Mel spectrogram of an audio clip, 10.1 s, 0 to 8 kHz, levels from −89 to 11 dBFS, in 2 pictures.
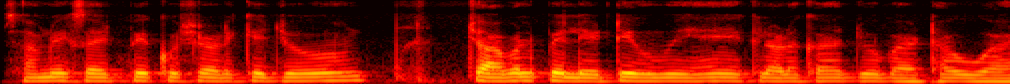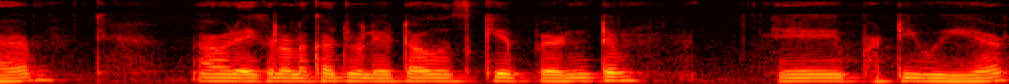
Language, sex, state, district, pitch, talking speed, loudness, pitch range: Hindi, male, Uttar Pradesh, Gorakhpur, 125 Hz, 170 wpm, -30 LUFS, 120-130 Hz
